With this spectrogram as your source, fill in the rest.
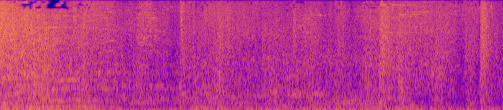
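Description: Magic spells crackle and burst in quick bursts of battle sounds.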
